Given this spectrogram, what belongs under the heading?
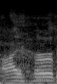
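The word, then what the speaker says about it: iHerb: I am cold that I am supposed to pronounce that I herb emphasizing eh be calm and then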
